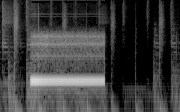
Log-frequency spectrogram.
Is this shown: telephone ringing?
yes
